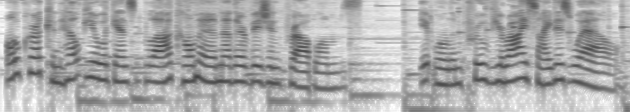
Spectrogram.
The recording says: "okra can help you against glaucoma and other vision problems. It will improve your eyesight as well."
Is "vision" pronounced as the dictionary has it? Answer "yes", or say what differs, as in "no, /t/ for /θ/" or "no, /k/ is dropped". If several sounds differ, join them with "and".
yes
